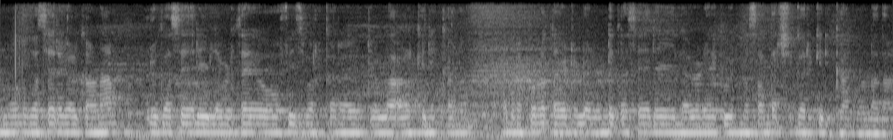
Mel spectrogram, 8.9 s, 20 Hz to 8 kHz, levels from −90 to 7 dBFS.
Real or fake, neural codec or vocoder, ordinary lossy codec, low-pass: real; none; none; 7.2 kHz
